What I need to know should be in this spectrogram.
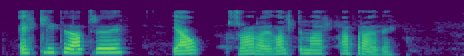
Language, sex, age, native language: Icelandic, female, 40-49, Icelandic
